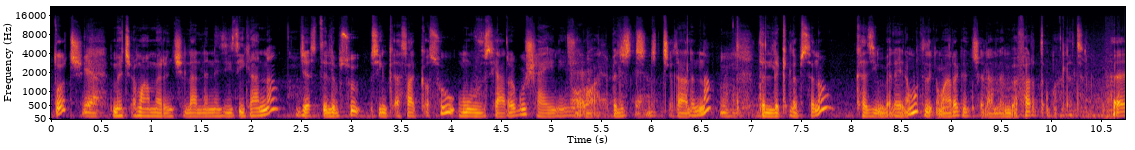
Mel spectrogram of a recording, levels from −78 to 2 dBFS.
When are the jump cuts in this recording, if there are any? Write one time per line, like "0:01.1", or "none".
none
